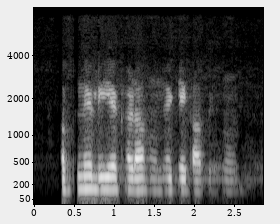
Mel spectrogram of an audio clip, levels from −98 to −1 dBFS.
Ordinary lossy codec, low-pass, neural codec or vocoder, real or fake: Opus, 64 kbps; 7.2 kHz; none; real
